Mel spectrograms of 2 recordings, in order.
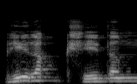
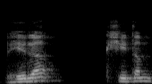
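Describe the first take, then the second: First: The word is said smoothly without a break. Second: The word is split with a break inside. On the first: The speaker calls it right. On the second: The speaker calls it wrong.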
